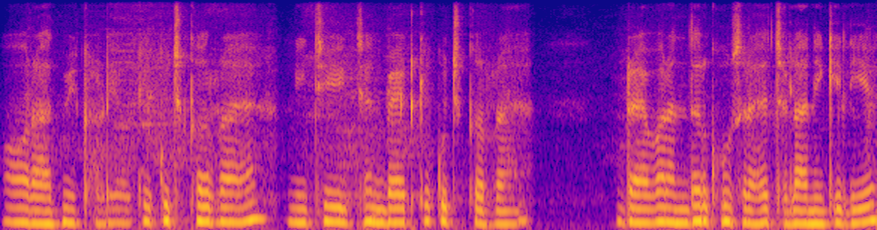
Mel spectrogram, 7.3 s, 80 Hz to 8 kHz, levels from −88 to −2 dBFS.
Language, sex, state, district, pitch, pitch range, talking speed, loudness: Hindi, female, Bihar, West Champaran, 180 Hz, 170-190 Hz, 215 wpm, -18 LUFS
